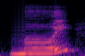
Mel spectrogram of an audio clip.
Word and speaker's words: mới: mới. 여러분 얘는 발음하실 때 먼저 얘부터 발음해야 돼요. mới. 이거는 진짜 조심하셔야 되는 게 뭐냐면 요 발음과 여러분 명확하게 구분하셔야 돼요.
